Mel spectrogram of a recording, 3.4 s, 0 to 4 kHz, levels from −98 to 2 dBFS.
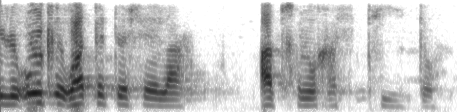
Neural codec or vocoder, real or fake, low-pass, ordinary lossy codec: codec, 16 kHz in and 24 kHz out, 2.2 kbps, FireRedTTS-2 codec; fake; 3.6 kHz; none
